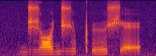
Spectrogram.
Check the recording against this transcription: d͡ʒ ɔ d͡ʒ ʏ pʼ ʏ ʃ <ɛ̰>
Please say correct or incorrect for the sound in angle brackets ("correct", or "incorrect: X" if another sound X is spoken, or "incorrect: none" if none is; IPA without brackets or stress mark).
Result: correct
